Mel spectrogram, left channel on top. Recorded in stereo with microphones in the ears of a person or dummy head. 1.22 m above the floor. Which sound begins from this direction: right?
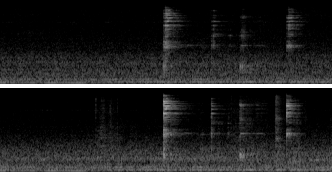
Cutlery clinking, at 1.6 s.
